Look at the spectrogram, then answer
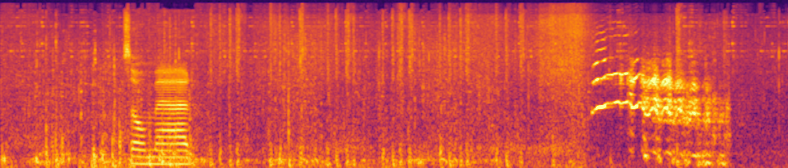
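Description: A horse in Zelda: Tears of the Kingdom whinnies and clip-clops across the ground, a harmonic neigh early and another near the end, with people talking over the game sounds throughout.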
